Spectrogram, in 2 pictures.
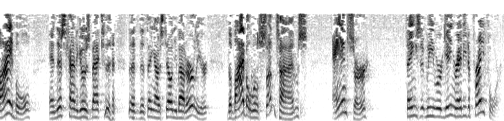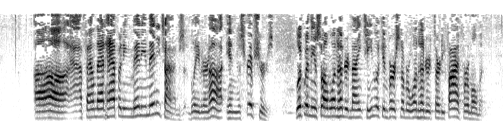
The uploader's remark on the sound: Ketha Heights Baptist Church ~ Live Broadcast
